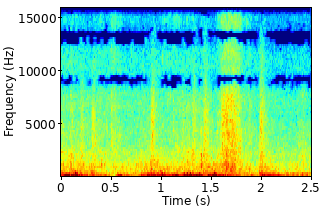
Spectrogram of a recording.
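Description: Wind rumbling on the microphone, with soft low thuds from walking.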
